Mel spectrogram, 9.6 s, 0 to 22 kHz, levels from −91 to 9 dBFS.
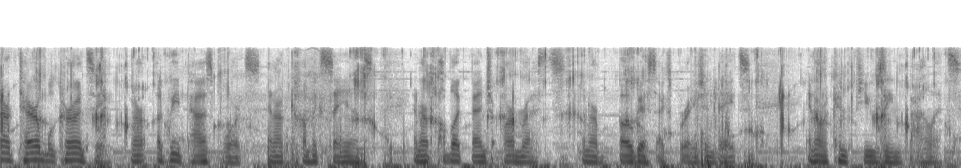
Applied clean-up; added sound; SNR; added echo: none; Chewing, mastication; 4 dB; none.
